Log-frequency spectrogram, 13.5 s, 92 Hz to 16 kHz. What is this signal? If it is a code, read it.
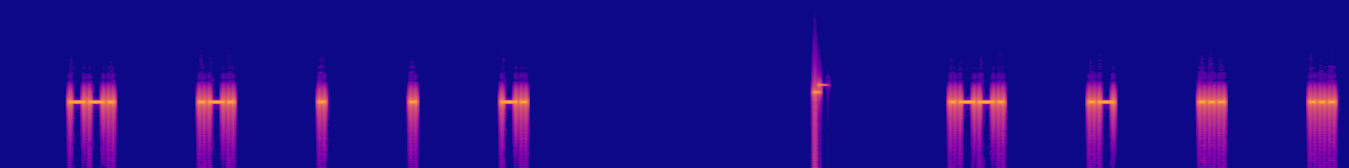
Morse code, heard as a keyed tone, about 25 wpm, spaced as for 9 wpm, 700 Hz. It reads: GREEN PASS
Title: 6x Character Spacing - Top 500 Words - 25wpm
